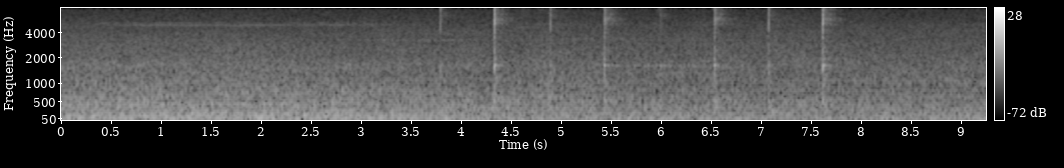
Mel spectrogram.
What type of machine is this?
valve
